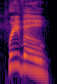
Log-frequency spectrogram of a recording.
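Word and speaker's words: Prevost: So, it looks like it's Post, but it's pronounced PO.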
